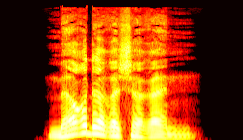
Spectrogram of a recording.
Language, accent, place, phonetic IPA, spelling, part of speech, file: German, Germany, Berlin, [ˈmœʁdəʁɪʃəʁən], mörderischeren, adjective, De-mörderischeren.ogg
- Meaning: inflection of mörderisch: 1. strong genitive masculine/neuter singular comparative degree 2. weak/mixed genitive/dative all-gender singular comparative degree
